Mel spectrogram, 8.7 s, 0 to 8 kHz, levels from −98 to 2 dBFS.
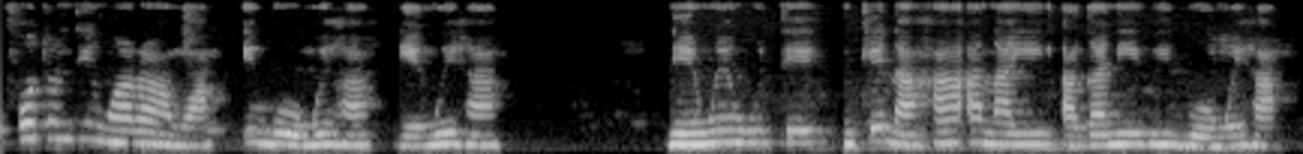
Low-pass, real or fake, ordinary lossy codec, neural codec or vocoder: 7.2 kHz; real; none; none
